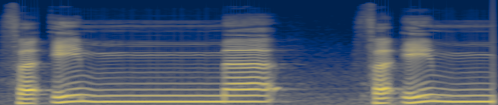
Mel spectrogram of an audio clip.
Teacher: جمیعاً فما فما فما فما فما فما اینجا حمزه را با میم وصل می‌کنیم و همراه غنه و غنه همان مخرجی هست یا همان قاعده‌ای هست که وقتی ما به اونجا رسیدیم مثلاً در اینجا میم غنه میشه به این شکل ادا می‌کنیم که صدا را از خیشوم یعنی از استخوان بینی صدا را از بینی خارج می‌کنیم.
